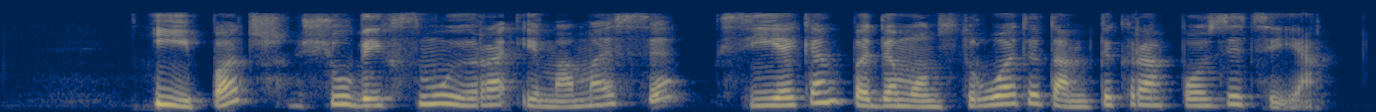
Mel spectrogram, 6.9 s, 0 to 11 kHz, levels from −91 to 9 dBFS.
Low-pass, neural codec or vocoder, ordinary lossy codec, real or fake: 7.2 kHz; none; AAC, 48 kbps; real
